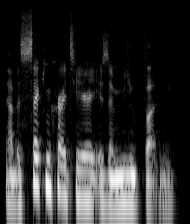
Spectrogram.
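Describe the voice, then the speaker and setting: A man's voice: medium pitch, lively intonation, racing, darkish tone. A man in his thirties presenting a scripted explainer to camera as a review host. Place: small indoor home studio.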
